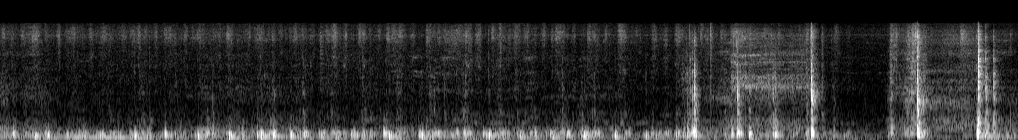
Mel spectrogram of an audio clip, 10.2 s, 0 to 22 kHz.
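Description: Screws being driven by hand with a screwdriver into the plastic control handle of an Echo SRM-22GES trimmer: handling rustle with small irregular clicks and scrapes, then a few sharp knocks in the last three seconds.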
